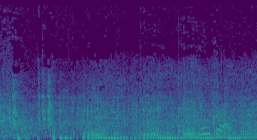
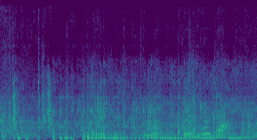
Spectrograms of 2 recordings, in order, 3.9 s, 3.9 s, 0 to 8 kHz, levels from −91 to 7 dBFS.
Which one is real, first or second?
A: first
